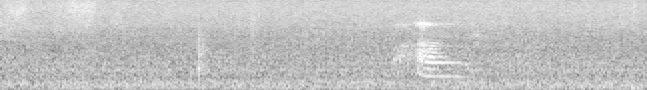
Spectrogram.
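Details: Kuri, a pet cat indoors, talking to its owner: a single short meow with a rising then falling pitch, quiet and brief, over a faint steady background hiss.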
